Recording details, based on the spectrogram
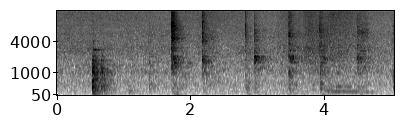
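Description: Bean curd sizzles in a hot pan as cooking wine is added, a steady frying hiss broken by a series of sharp clacks and scrapes from stirring, with no voices.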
